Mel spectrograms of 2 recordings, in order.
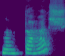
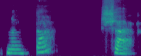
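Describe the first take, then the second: First: The word ends without a final r sound. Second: The word ends with a final r sound. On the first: It is the bare number. "Instead of saying ثمنتاش" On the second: It counts things that follow. "so you add R"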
